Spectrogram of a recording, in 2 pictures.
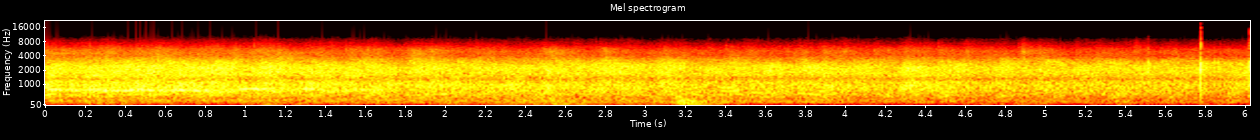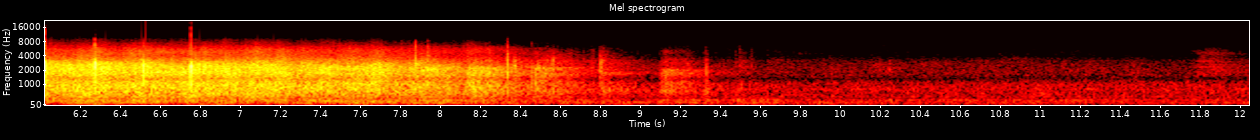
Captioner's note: applause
